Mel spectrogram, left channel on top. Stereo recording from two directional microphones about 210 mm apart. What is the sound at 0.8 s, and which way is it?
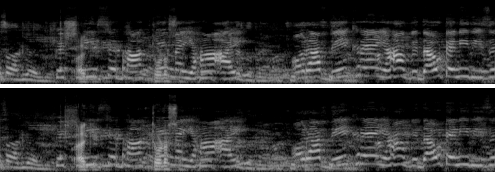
Speech, centre (ahead or behind).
